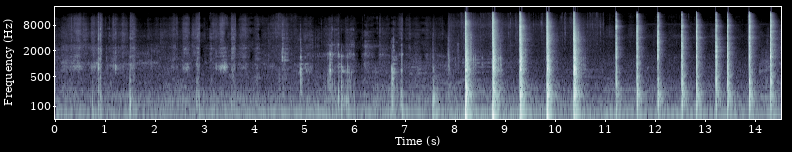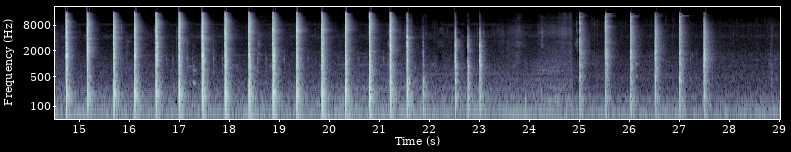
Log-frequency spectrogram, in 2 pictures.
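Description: A hand tool striking wood in a long run of sharp, evenly spaced blows, about two and a half a second. A short break follows, then a last handful of blows near the end. Faint scattered knocks come before the run starts.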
